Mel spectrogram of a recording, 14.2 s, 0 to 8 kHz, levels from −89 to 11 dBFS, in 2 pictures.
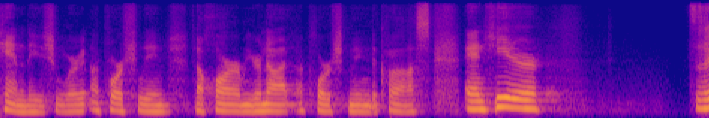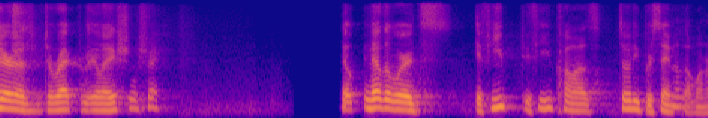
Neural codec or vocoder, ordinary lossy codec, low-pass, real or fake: codec, 16 kHz, 0.5 kbps, FunCodec, trained on Chinese and English, 25 frames a second; AAC, 48 kbps; 7.2 kHz; fake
